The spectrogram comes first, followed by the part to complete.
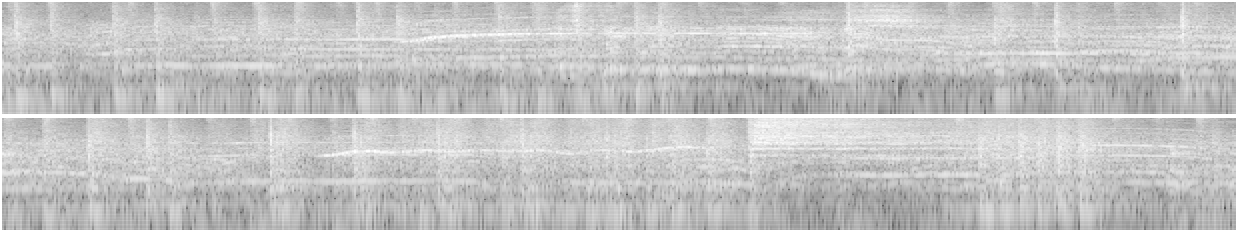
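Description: Live band music: a drum kit keeps a steady beat of evenly spaced strikes, with a high melody line bending up and down over it in two phrases.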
